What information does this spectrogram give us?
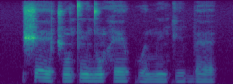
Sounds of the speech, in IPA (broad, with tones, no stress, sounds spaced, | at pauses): ʃ eː˦˨ t͡ʃ ũ˦ t ĩ˦ d ũ˦ h eː˦ kʷ e˨ m ĩ˨ k i˦ b ɛ˦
